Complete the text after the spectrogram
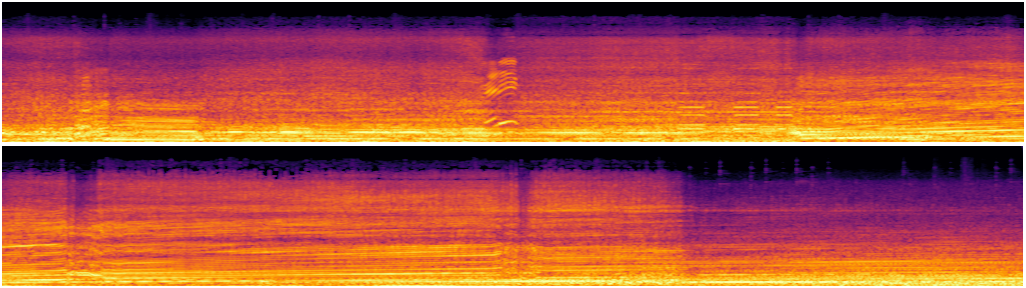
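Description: Wind and tyres rush steadily outside a fast-moving car.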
